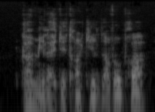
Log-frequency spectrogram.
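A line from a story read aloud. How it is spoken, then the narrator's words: Low voice. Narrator (French): à voix basse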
